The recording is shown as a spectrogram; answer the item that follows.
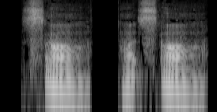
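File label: alveolar fricative ejective, voiceless; IPA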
